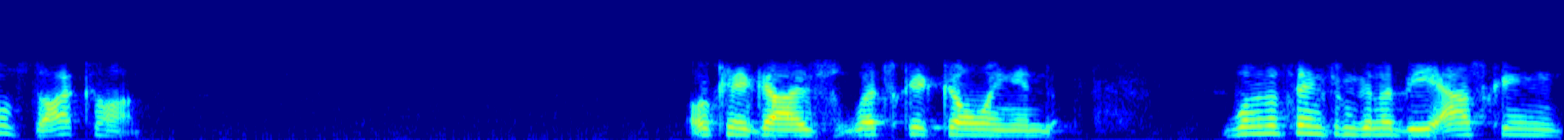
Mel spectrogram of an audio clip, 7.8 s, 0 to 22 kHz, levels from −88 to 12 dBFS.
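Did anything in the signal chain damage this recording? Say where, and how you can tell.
Yes, at the codec stage: the whole clip has passed through the AMR narrowband mobile codec. The speech sits in a 200 Hz to 3.4 kHz telephone band with nothing above 3.5 kHz. The model-based coding damage is plainly audible, which fits a low mode around 7.4 kbps.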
